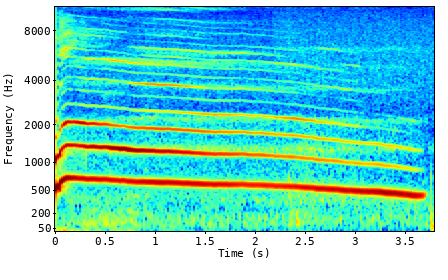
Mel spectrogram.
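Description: A single long, clear howl rises quickly and then holds a steady, slowly falling tone for several seconds before cutting off. It sounds close and fairly loud, with no talking.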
